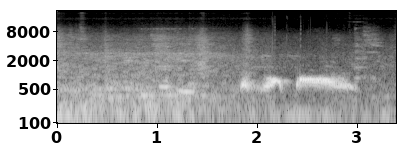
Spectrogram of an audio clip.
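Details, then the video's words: Spotted dove singing briskly as a lure: two short rising coos followed by a long steady coo that tails off, against faint low background noise. "Suara Burung Derkukur Gacor"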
